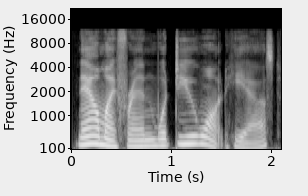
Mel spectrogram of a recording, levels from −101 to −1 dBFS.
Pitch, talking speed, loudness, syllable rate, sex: 175 Hz, 255 wpm, -17 LUFS, 5.1 syllables/s, female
